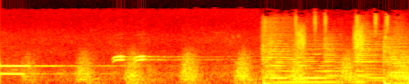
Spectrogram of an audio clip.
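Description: Steam locomotive whistles: a lower two-note whistle tails off in the first second, then a higher whistle toots twice and holds, over faint steady chuffing of the engines. A little over halfway through, music starts and takes over.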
